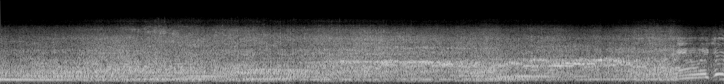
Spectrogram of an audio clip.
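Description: Race cars roar around a track during a feature race, their engines blending into a dense, continuous loud rumble that runs without a break from start to finish.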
